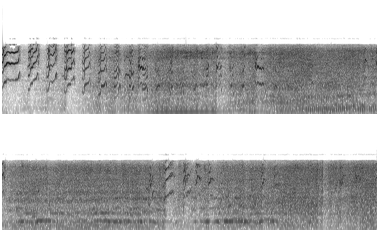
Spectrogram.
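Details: Young puppies waiting to be bought at a roadside dog shop in Nakhon Pathom, Thailand, give a quick burst of shrill, squeaky yelps and whines early on, then traffic hum and voices take over, with a few more thin whines later.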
